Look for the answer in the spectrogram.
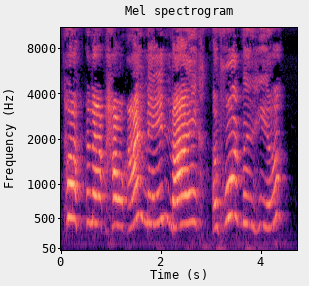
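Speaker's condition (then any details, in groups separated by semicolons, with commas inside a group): Cerebral palsy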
